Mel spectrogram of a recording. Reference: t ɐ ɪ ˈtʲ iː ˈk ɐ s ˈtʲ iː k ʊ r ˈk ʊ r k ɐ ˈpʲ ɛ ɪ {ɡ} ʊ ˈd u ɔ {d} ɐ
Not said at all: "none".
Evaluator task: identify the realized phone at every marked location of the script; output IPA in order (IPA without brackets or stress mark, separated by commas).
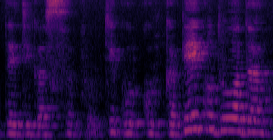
k, d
